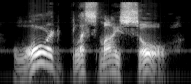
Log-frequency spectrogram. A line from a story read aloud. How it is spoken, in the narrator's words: exclaiming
